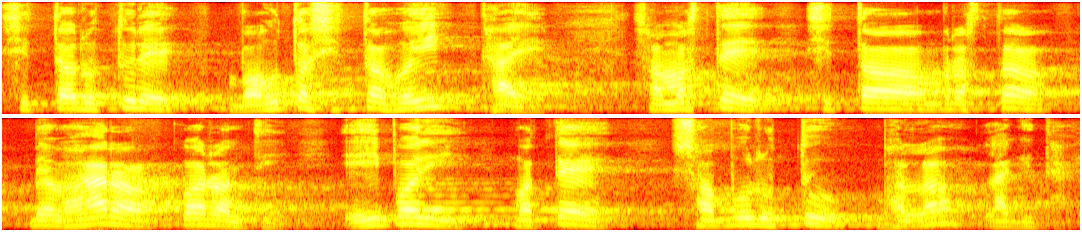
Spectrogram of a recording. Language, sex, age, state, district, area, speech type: Odia, male, 45-60, Odisha, Nayagarh, rural, spontaneous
